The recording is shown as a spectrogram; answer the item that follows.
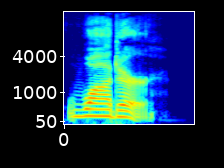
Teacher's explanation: the T in words like water or butter sounds more like a soft D. So instead of saying water, Americans often say water. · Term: flap T sound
